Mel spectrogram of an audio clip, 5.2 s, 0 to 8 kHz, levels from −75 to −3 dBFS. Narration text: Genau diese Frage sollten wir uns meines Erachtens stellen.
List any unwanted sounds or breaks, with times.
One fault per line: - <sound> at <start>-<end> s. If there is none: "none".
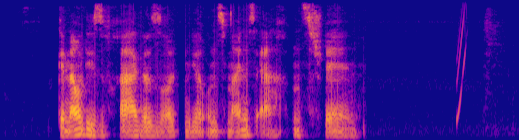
- dropout at 1.8-1.8 s
- chirp at 4.6-4.7 s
